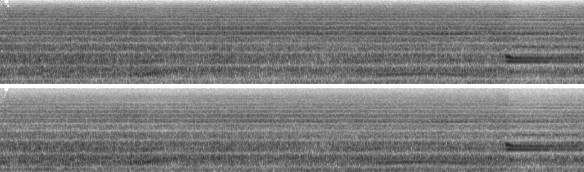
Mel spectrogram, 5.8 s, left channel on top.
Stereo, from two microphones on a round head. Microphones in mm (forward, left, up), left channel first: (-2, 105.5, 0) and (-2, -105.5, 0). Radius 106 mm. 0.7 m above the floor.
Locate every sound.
0.0 s a helicopter: 60° left (ahead or behind)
